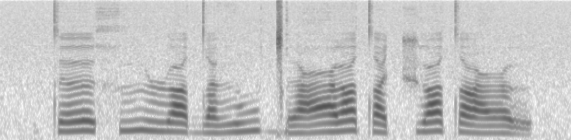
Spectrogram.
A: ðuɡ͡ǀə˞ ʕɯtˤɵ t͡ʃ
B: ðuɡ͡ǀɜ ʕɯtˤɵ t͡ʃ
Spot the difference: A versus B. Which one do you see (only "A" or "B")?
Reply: B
